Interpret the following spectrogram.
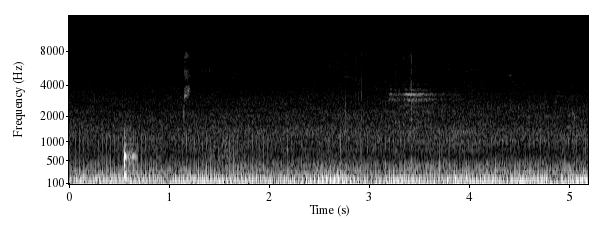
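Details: Street cat purring while hugging in greeting after three months apart; an even, low, pulsing rumble fills the whole stretch, with only a few faint clicks and a brief thin whine outdoors.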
